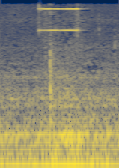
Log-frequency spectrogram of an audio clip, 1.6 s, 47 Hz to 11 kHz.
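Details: Single short high-pitched beep from a Dr Trust home blood glucose meter as a second test strip is inserted for a repeat reading from the same fingertip blood sample; first reading was 104.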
